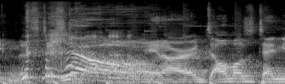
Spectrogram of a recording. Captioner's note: laughs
